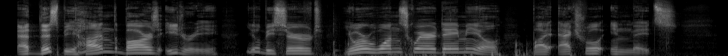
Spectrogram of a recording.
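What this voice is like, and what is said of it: Announcer-style radio voice. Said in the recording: “read it in, like, my radio voice.”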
